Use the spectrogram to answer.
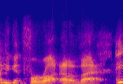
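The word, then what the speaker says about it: Frerotte: Farat. Gus. Farat. Oh, Farat. How do you get farat out of that?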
